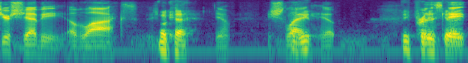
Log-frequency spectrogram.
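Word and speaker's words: Schlage: Is that how it's That's the pronounced? common house brand. That's like that's your Chevy of locks. Okay, Schlag.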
